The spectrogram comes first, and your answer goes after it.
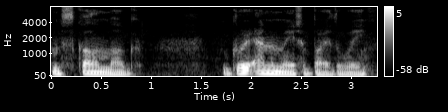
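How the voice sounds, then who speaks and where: This man has a fairly low pitch, a dark, mellow tone and fairly even intonation. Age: 30s. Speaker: vlogger. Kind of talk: personal confession.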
